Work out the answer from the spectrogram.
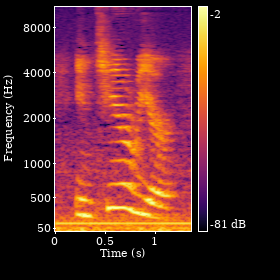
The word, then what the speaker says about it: Interior: Interior. Như vậy chúng ta sẽ có trọng âm dêm tích thứ hai cho cô.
